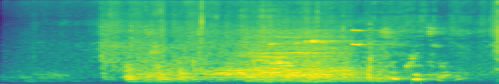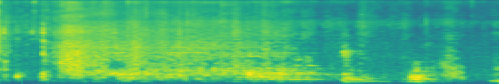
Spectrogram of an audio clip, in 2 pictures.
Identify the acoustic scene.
elevator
